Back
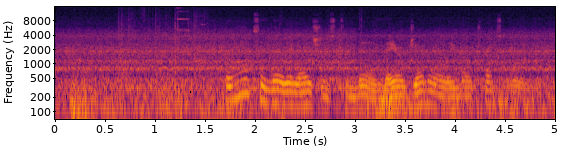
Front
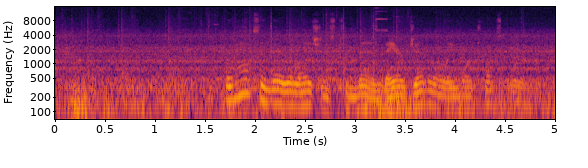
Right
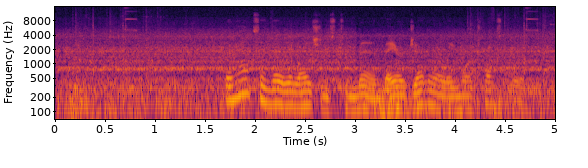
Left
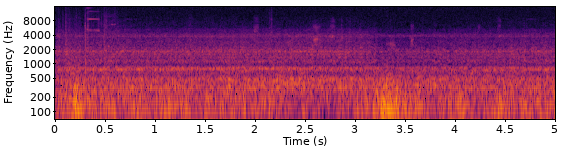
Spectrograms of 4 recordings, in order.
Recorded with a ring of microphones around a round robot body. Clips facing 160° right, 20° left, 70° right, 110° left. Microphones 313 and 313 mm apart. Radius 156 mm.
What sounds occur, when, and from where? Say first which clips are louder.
1.7 s a man speaking: even, right 13 dB; 60° right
